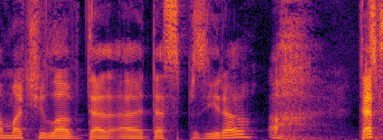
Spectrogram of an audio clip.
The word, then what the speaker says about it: Despacito: Desperito? Despacito. See, now you're getting angry that I'm Yes, mispronouncing it It's because you love it's Justin the Bieber it so much.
